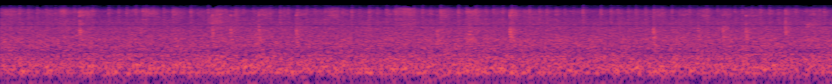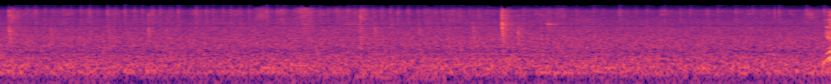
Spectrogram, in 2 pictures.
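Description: Chalk on a blackboard: irregular faint taps and scratches as an equation is written, one tap a little louder near the end, over a steady rushing background noise.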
